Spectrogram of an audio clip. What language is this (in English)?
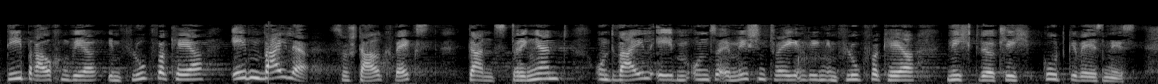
German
